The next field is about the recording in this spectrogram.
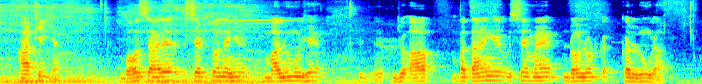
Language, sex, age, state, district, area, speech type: Urdu, male, 60+, Bihar, Gaya, rural, spontaneous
